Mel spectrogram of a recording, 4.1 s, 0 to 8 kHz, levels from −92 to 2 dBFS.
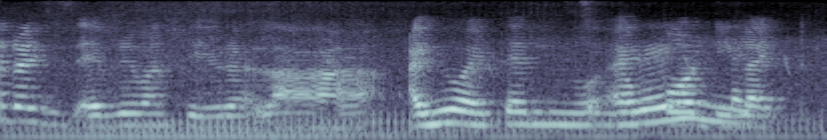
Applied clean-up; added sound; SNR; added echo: none; Bird vocalization, bird call, bird song + Motorcycle; 14 dB; none.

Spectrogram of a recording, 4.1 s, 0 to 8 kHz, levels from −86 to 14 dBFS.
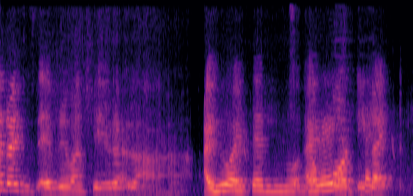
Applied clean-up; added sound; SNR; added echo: neural separator model SepFormer DNS4.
